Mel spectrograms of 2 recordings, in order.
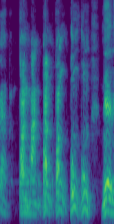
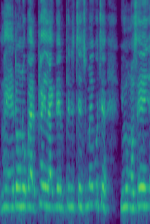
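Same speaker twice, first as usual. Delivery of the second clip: higher, fast no-nonsense scold; stern scolding; 6 semitones higher, faster than usual. Retold or imitated. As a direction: lay down the rule, serious. Serious celly scolding, fast.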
